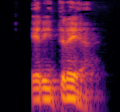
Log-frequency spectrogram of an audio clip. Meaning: Eritrea (a country in East Africa, on the Red Sea)
- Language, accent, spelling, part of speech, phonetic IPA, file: Catalan, Valencia, Eritrea, proper noun, [e.ɾiˈtɾe.a], LL-Q7026 (cat)-Eritrea.wav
